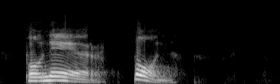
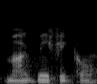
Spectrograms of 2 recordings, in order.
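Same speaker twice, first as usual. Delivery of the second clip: ordinary delivery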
